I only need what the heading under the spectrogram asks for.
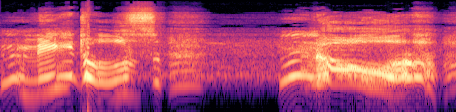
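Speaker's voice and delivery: high, shrill panic at needles; panicked. Acted. Hunter panicking on hearing of needles. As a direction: yelp in terror.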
